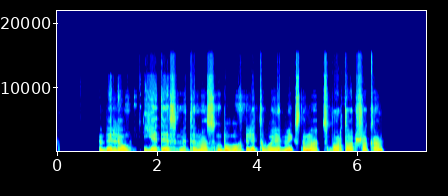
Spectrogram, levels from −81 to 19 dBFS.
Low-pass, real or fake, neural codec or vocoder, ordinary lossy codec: 14.4 kHz; real; none; Opus, 16 kbps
